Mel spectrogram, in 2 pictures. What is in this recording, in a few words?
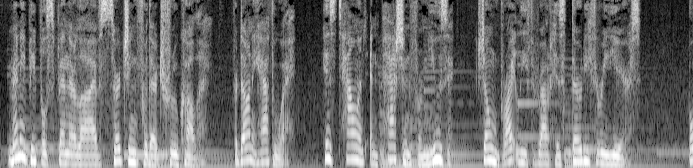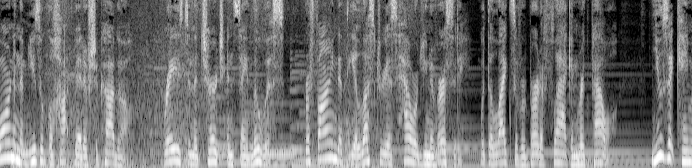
Narration Demo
